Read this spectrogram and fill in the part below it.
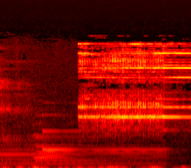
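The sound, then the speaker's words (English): A low droning tone gives way to a bright, shrill telephone ring in an office that sounds once for about two seconds, fairly loud, with no voices. “And as soon as I typed the last word and the last period, I picked up my phone.”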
